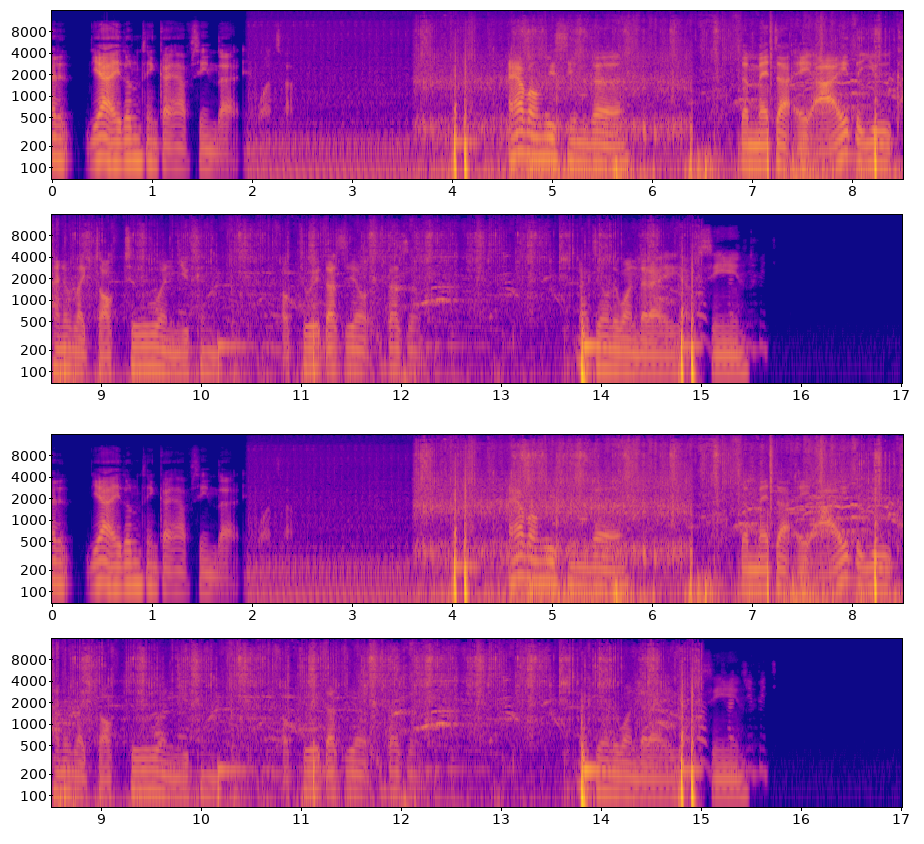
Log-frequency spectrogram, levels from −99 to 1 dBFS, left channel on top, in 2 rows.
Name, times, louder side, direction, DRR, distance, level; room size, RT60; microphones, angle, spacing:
voice 1, 0.0-2.4 4.6-5.8 6.9-10.2 11.0-12.2 13.7-15.4, left 5 dB, 40° left, 0.4 m, -36 dB
sound 1, 1.9-12.9 13.2-13.9, left 1 dB, 10° left, 1.4 m, -53 dB
sound 2, 3.6-15.0, right 2 dB, 20° right, 0.5 m, -34 dB
voice 2, 4.1-5.9 9.5-10.1 10.6-11.8 14.5-15.8, right 3 dB, 90° right, 5.0 m, -57 dB
open air
head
